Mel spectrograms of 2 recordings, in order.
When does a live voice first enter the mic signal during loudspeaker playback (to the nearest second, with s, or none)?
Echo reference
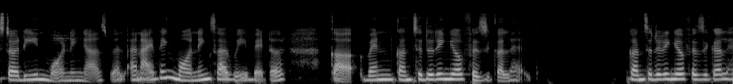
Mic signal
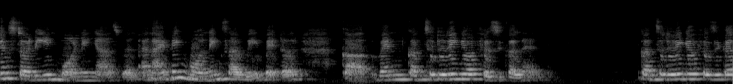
none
